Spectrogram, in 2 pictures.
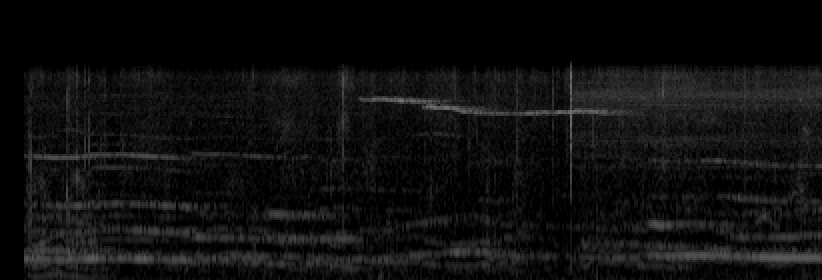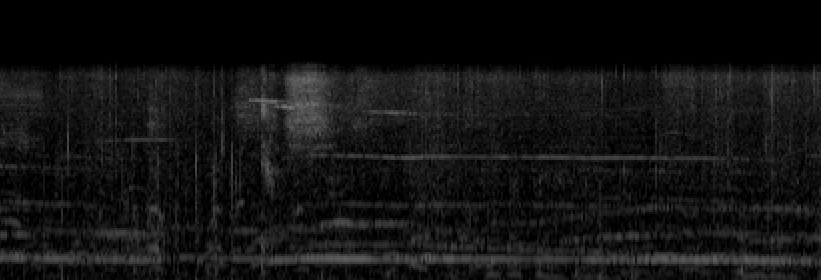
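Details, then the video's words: Several gray wolves howl together at Bays Mountain Park in long, sliding, overlapping tones; the howling came unexpectedly and is faint, recorded in haste. "Gray Wolves Howling at Bays Mountain Park"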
